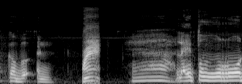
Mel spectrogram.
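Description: A man's voice in short stretches of vocal sound, with a brief sharp hiss about a second in.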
